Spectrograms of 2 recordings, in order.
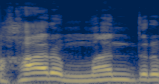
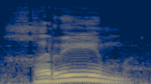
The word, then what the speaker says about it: ह्रीम: वो हर मंत्र में इस्तेमाल होता है। मंत्र इस प्रकार से है, ह्रीम ह रा ई म, यानी ह्रीम।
